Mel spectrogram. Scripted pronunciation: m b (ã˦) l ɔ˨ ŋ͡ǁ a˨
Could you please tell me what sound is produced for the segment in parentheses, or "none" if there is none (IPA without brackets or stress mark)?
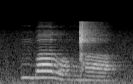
a˦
